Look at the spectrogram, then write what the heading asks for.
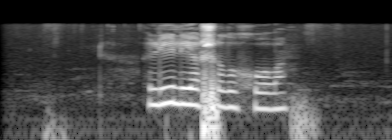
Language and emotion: Russian, neutral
